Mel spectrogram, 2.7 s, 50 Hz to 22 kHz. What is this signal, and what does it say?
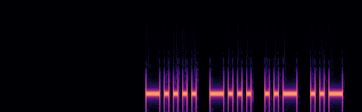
Morse code, heard as a keyed tone, about 34 wpm, 700 Hz. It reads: 6BUU
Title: All Cut Numbers - 4-Digit 35wpm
